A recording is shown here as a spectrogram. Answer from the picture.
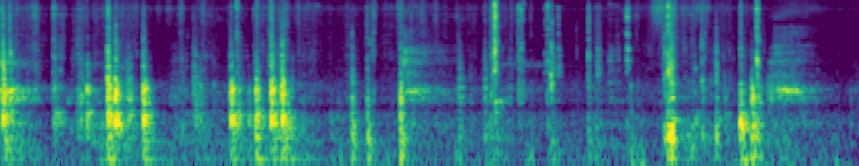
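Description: Hands working metal wire ring terminals and a nut onto a stud, with irregular small clicks and knocks, and a sleeve brushing close to the microphone.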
